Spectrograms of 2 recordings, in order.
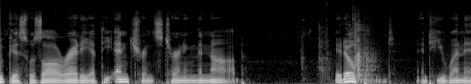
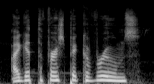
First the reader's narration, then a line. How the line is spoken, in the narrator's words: called out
